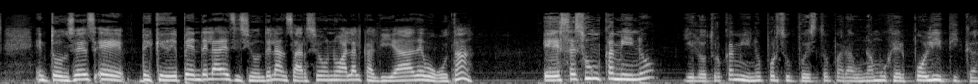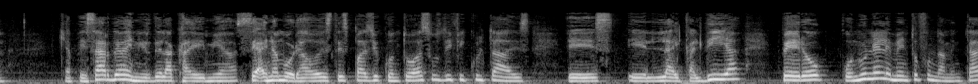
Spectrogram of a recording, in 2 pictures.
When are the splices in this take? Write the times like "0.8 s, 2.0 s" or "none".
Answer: 5.4 s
